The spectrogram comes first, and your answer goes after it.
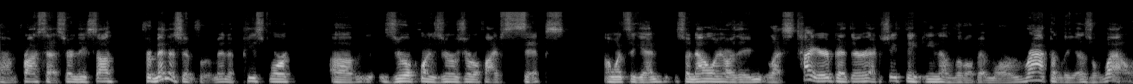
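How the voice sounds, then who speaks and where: A man's medium-pitched voice at a fairly quick pace, with ordinary pitch variation and a quiet background. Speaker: physician. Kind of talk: lecture. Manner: fast.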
